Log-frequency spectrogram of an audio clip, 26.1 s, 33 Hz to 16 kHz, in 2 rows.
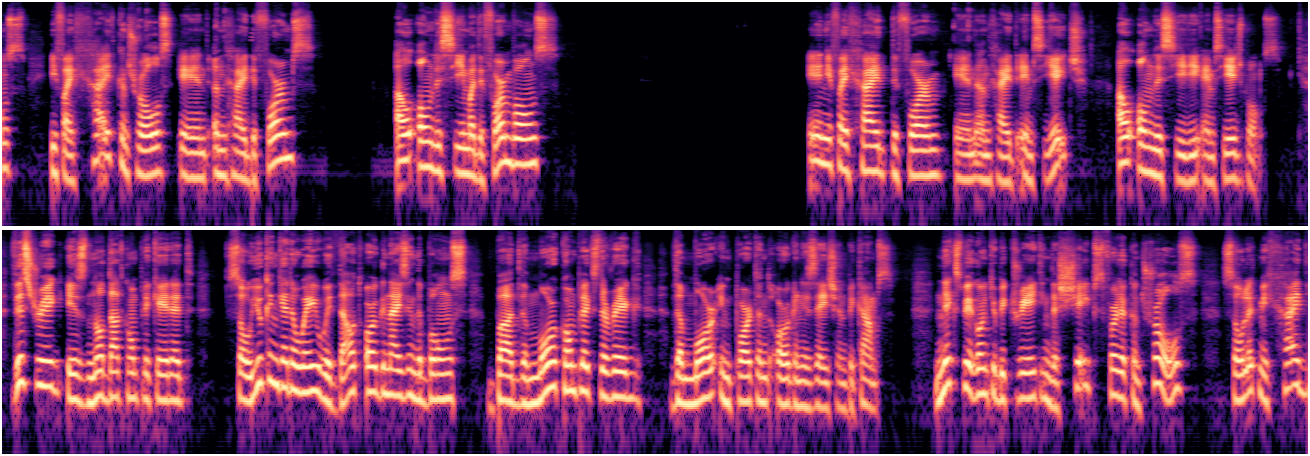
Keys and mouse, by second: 2.1 click, 7.3 click, 9.5 click.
